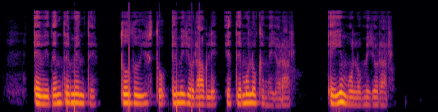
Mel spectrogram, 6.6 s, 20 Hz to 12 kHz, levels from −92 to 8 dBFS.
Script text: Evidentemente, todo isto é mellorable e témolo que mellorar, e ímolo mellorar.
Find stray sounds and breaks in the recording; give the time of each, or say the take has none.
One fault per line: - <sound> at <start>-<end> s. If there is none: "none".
none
